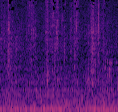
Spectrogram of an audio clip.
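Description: A few faint clicks and scrapes of a fork in a food container, over a steady low hum in a car cabin.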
